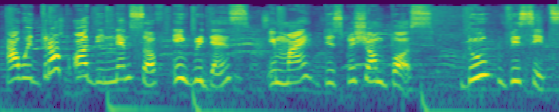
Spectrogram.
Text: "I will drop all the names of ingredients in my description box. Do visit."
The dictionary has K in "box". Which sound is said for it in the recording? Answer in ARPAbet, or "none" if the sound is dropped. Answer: none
